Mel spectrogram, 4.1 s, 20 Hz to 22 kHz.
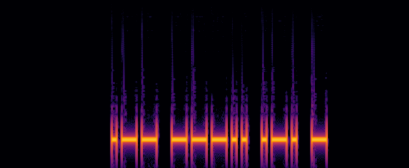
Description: Morse code, heard as a keyed tone, about 25 wpm, 700 Hz. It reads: W8RT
